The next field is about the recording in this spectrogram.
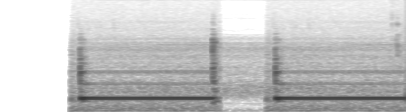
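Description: Telephone line tones on a call to a directory information service: two long, steady buzzing tones, each about a second, with a short pause between them. No talking.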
